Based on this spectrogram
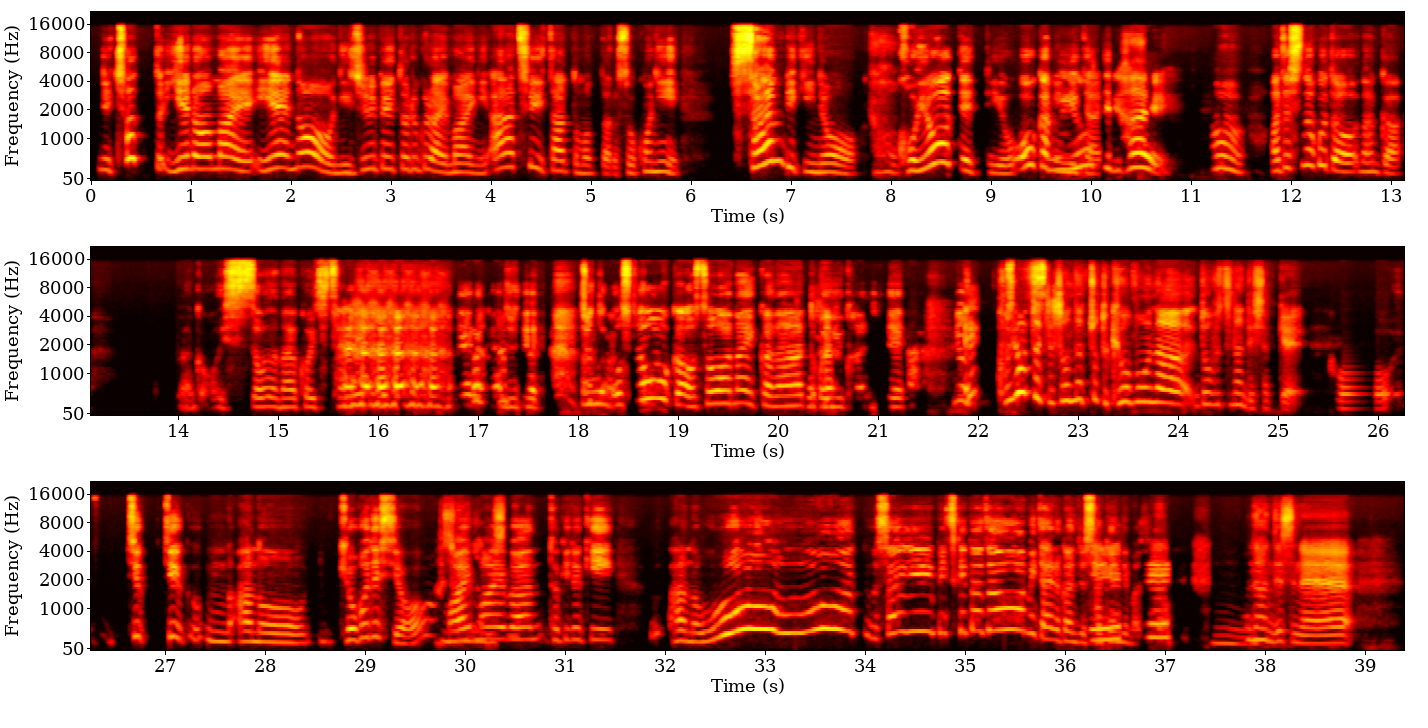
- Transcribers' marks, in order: distorted speech; laugh; other background noise; chuckle; put-on voice: "ウオー、ウオー、ウサギ見つけたぞ"
- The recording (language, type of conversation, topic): Japanese, unstructured, 毎日を前向きに過ごすために、どんなことを心がけていますか？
